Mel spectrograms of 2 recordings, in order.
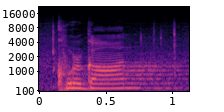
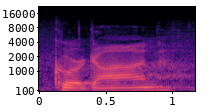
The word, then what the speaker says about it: kurgan: Kurgan. Could you please repeat the word? Kurgan, Kurgan.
